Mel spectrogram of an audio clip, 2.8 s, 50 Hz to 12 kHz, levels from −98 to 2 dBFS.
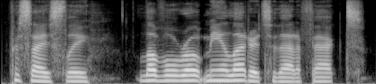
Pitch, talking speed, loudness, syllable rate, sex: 185 Hz, 190 wpm, -17 LUFS, 6.9 syllables/s, female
